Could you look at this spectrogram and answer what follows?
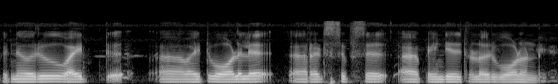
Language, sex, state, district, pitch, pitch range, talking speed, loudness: Malayalam, male, Kerala, Kollam, 120 Hz, 120-125 Hz, 160 wpm, -17 LUFS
